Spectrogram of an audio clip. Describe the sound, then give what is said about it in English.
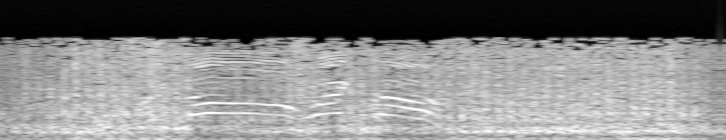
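A steady, loud roar of helicopter rotors and speedboat engines fills the whole recording, with a voice briefly calling out over the din partway through, as Iran's Revolutionary Guards seize the British-flagged oil tanker Stena Impero in the Gulf, masked troops rappelling onto its deck from a helicopter. “Troops wearing masks and carrying machine guns rappelled onto its deck from a helicopter.”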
